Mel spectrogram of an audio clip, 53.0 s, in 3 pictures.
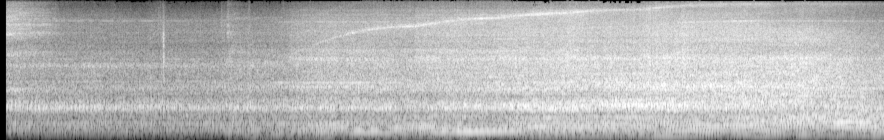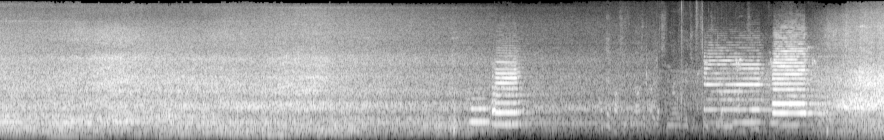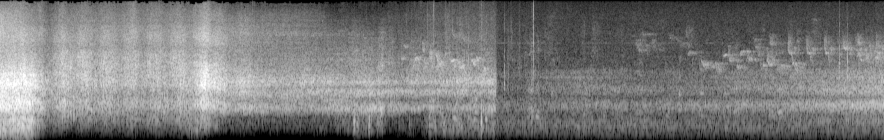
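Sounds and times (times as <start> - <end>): train wheels on rails: 0.1 - 27.0, 34.0 - 46.1
diesel train passing: 0.1 - 53.0.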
